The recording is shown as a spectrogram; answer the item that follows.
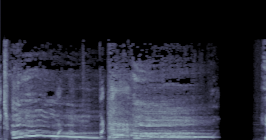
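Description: A person's voice letting out two long, drawn-out cries one after the other, each sliding down in pitch, with a low rumble under the second. The voice cuts off suddenly shortly before the end.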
